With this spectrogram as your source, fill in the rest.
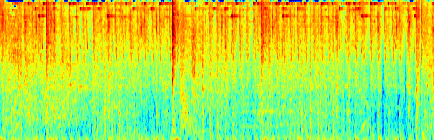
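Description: Guns fire rapidly in a dense battle.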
